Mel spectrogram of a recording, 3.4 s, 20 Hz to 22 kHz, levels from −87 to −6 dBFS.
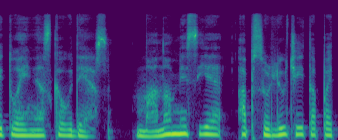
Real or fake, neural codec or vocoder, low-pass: fake; autoencoder, 48 kHz, 128 numbers a frame, DAC-VAE, trained on Japanese speech; 14.4 kHz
